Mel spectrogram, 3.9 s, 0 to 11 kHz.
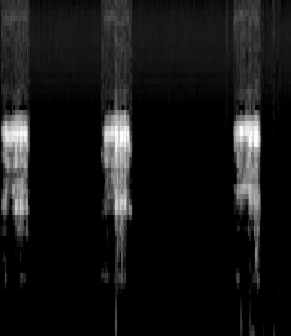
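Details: Owl during a gopher delivery at 10:43 PM on 2 February 2013. Three breathy, grating screeches, each about a third of a second long, sound roughly one and a half seconds apart.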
